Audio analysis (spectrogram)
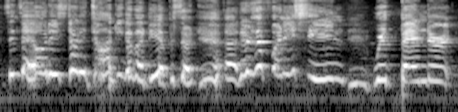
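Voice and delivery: high, giggly explanation; real leftover giggles lifting the voice; talking through laughter. Real, not acted. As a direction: try to explain while still chuckling. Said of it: "explain why I'm laughing".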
